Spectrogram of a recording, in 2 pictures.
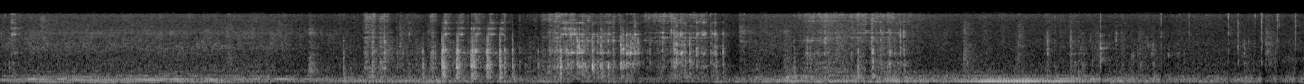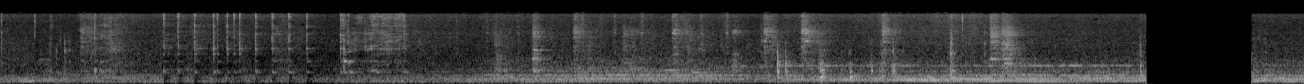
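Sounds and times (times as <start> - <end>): utensil clinking against container: 3.5 - 9.2.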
